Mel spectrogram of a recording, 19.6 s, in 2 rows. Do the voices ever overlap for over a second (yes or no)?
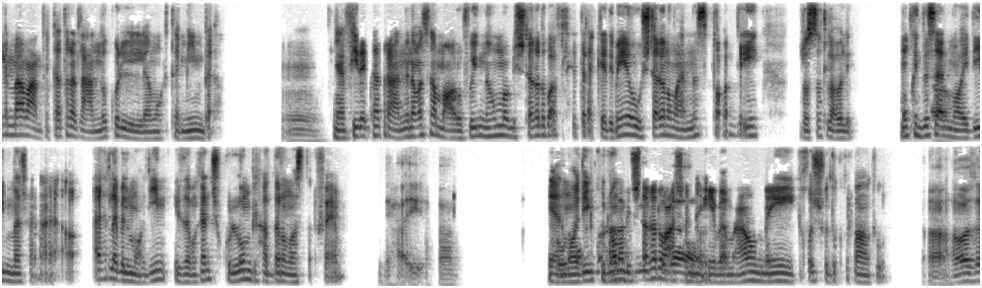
yes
